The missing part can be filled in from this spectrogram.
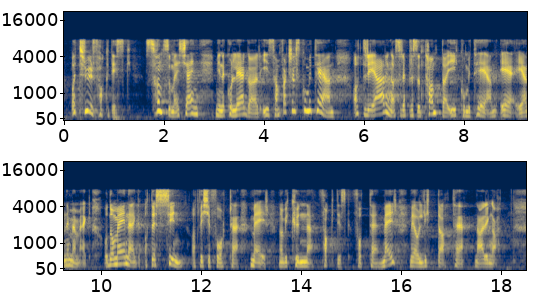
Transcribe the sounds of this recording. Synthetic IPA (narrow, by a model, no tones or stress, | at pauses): ʔɔɛɡ̚t̪ʰɾʉːɾfɑkt̪ɪ̰sk | sɔnt̪sɔmæçɛɪnmiːnəkʰʊleːɡɑɾɪsɑmfæʈʂɛlskʰʊmɪt̪ʰeːənʔɑt̪ɾɛjæːɾɪŋɑsɾɛpɾəsənt̪ʰɑnt̪ɑɪkʰʊmɪt̪ʰeːə̰nɛeːnɪmɛmʔɛ̰ːɡʔɔd̪ɔmæɪnəɾɛɡɑt̪̚d̪ɛæsʏnʔɑ̰t̪ʋɪɪçːəfoːʈʰɛ̰mæɪɾnɔɾʋɪkʰʉnːə̰fɑkt̪ɪskfɔt̪ʰːəmæɪɾmɛɔlʏt̪ːɑ̰t̪ʰɪ̰lnæːɾɪŋɑ̰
